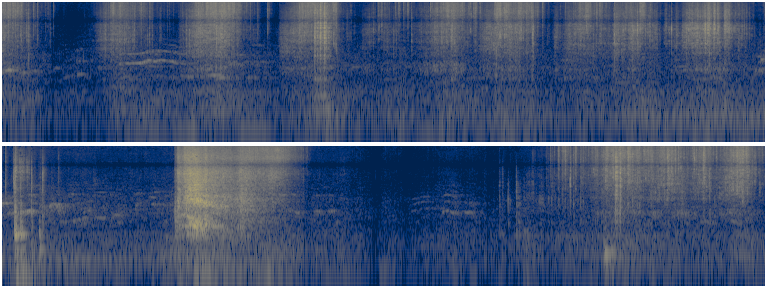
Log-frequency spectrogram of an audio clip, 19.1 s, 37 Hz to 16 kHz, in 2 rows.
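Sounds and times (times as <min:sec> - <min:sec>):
gravel pouring into glass tank: 0:00.0 - 0:00.5, 0:01.2 - 0:09.4, 0:11.7 - 0:13.2, 0:16.3 - 0:19.0.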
